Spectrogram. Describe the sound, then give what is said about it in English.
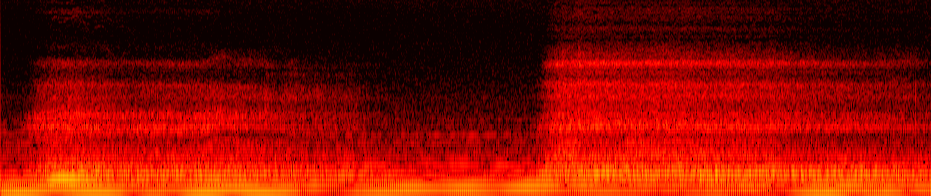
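Slow breathing in through the nose during a breathing exercise, soft and airy, drawn out over several seconds with a faint steady rush of air and no talk. “So let's breathe through the nose now. I'll give you a couple of demonstrations of how it should sound”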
